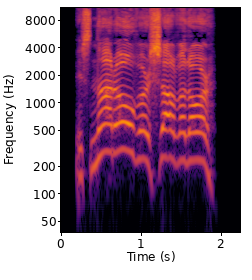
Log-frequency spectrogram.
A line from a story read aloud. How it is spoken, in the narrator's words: yelled the driver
